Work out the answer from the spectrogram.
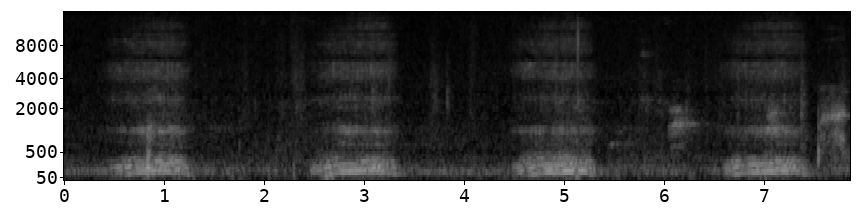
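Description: Soft, low rumbling snores repeating steadily about 30 times a minute over a quiet room hiss; ordinary snoring.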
